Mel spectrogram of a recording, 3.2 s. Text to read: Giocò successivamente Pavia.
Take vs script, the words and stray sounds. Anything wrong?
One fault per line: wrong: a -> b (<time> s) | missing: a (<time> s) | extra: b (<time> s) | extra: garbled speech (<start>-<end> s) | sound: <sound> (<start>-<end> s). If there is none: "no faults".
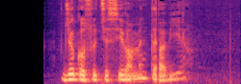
no faults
